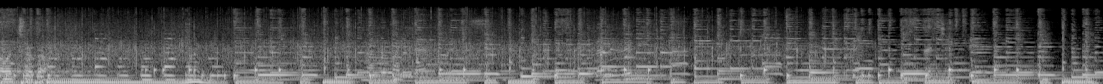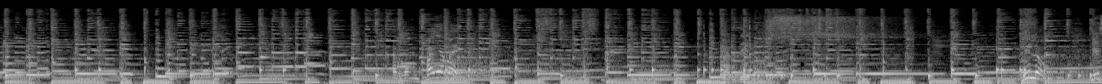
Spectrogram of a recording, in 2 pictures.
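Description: A song plays loudly and continuously, with a steady, driving beat and layered instruments carrying a full, bright melody from start to finish.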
